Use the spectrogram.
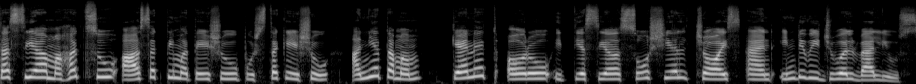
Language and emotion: Sanskrit, neutral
